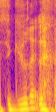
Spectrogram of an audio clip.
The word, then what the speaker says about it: Ségurel: Vas-y, t'as écouté Ségurel. – Oui, il est prononcé comme ça, effectivement.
